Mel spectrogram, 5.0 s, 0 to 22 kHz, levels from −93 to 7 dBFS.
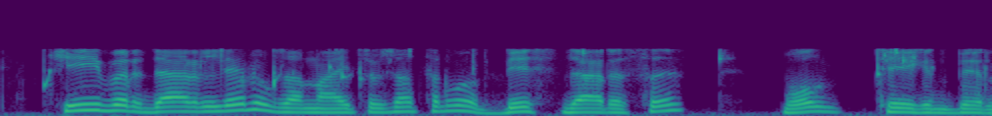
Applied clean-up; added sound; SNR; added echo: neural diffusion model UNIVERSE++.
